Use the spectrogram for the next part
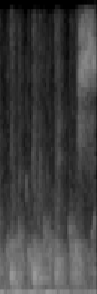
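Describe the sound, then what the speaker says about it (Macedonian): A studio audience bursts into applause for a contestant on a Macedonian game show, a dense, even wash of clapping filling the short moment. "Аплауз за?"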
